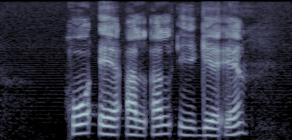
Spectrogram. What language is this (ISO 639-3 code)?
nor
